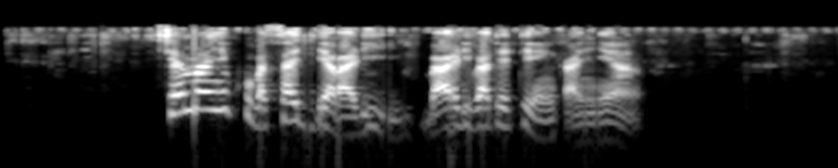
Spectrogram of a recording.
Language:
Ganda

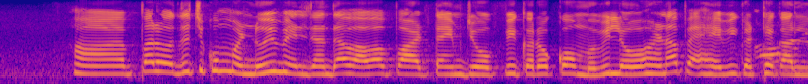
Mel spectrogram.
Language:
Punjabi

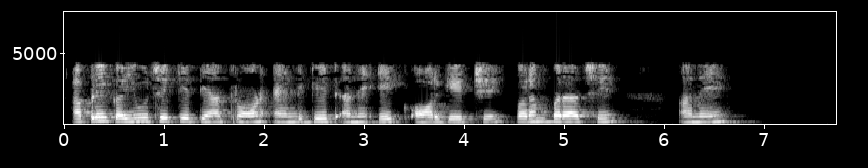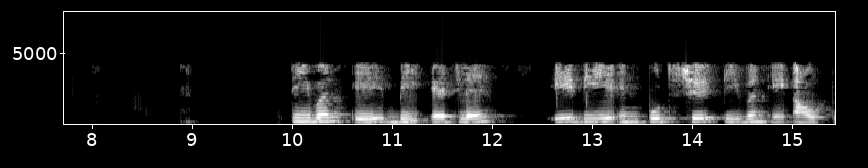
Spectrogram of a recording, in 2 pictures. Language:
Gujarati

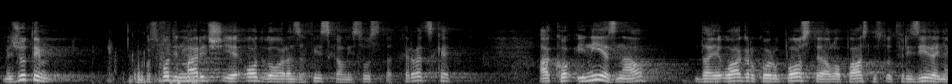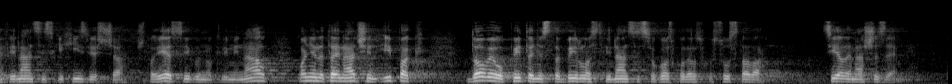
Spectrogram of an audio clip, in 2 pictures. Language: Croatian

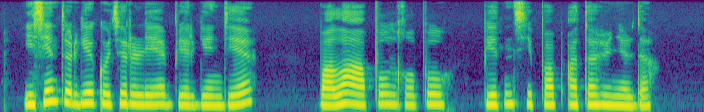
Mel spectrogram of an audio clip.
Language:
Kazakh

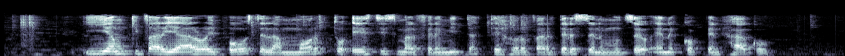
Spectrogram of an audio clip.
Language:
Esperanto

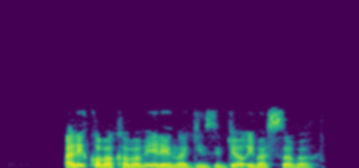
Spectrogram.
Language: Kinyarwanda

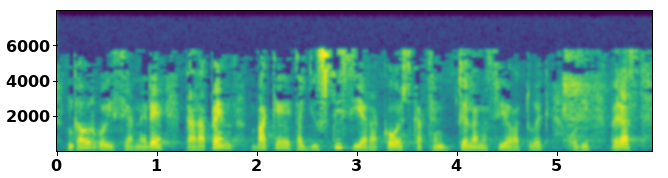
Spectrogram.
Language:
Basque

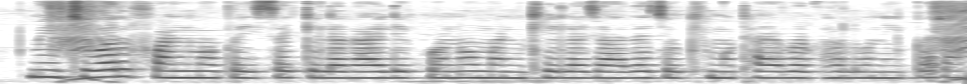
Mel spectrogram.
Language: Chhattisgarhi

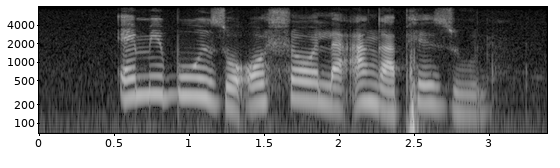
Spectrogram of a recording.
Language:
Zulu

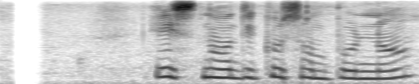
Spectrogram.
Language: Nepali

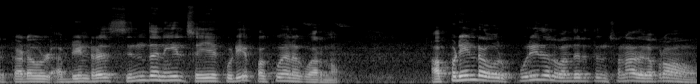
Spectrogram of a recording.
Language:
Tamil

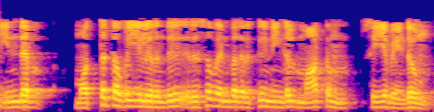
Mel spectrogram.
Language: Tamil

